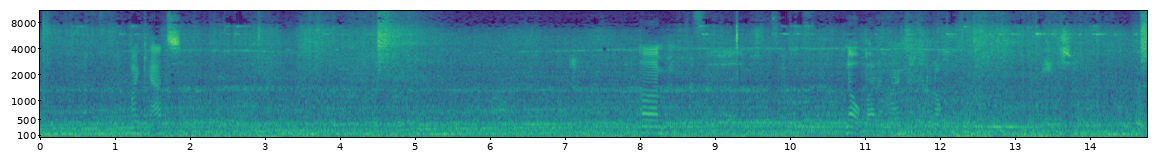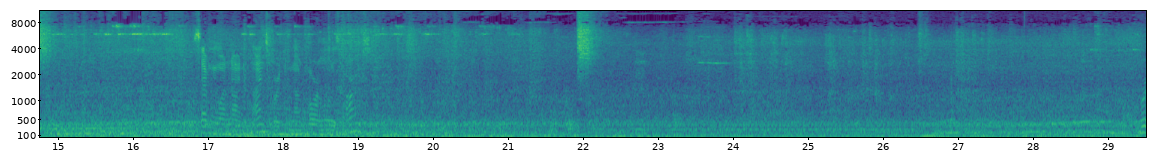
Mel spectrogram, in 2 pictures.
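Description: The bus body rattles and clatters over the road.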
